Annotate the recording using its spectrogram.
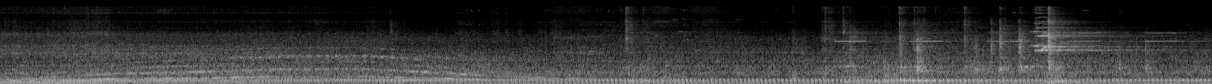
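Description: A forklift engine hums steadily in a large echoing hall.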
